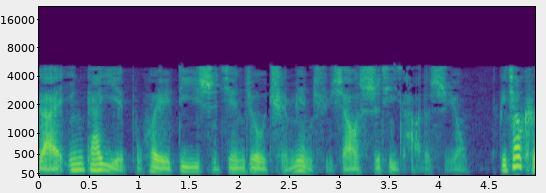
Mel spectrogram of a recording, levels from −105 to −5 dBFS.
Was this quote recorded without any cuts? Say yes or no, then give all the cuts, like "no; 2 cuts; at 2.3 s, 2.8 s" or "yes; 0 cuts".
no; 1 cut; at 3.6 s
